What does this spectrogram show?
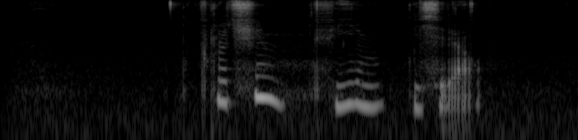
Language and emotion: Russian, sad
